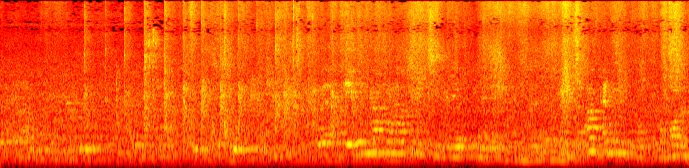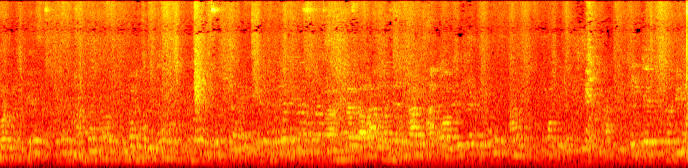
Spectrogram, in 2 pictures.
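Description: Several men talk at once nearby.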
